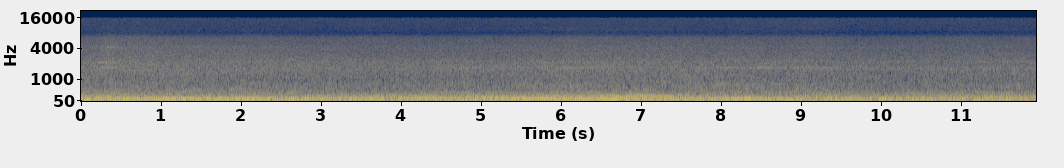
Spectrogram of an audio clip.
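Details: Deep rolling rumble like a passing vehicle or aircraft dominates, with low-frequency noise swelling and fading and no animal sounds.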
